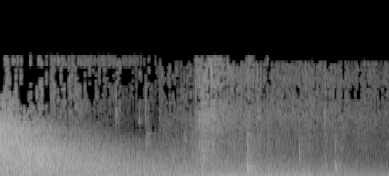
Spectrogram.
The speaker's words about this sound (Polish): Dobra, dawaj ten dynamit. Tu jest taka szczelina. Odsuń się. Ląd jest krótki.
